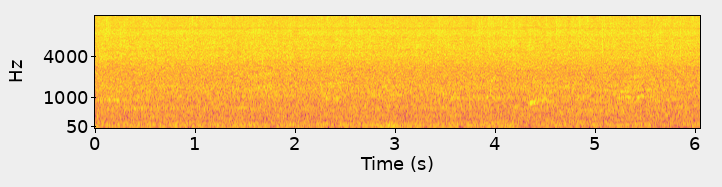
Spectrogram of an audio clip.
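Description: Steady rain pouring down onto city rooftops, an even, unbroken hiss.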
